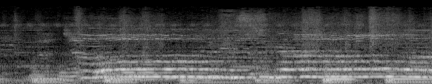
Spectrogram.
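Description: A small group singing together, holding long notes, over acoustic guitar accompaniment; the voices swell in about a second in.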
